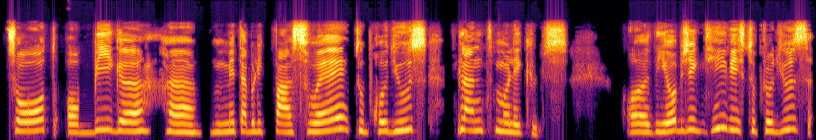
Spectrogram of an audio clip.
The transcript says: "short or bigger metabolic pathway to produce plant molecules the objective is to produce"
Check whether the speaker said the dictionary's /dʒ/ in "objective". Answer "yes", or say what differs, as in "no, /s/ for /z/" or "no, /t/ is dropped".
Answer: no, /ʒ/ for /dʒ/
